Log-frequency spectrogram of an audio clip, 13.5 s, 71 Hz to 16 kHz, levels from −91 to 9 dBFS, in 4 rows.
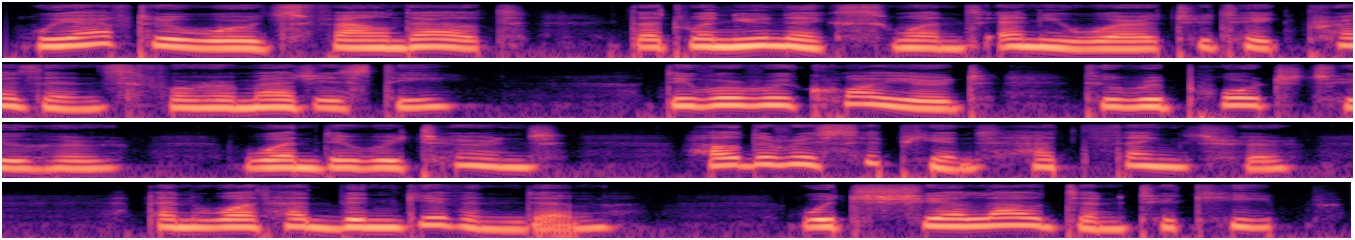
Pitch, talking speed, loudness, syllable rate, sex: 215 Hz, 190 wpm, -18 LUFS, 5.8 syllables/s, female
